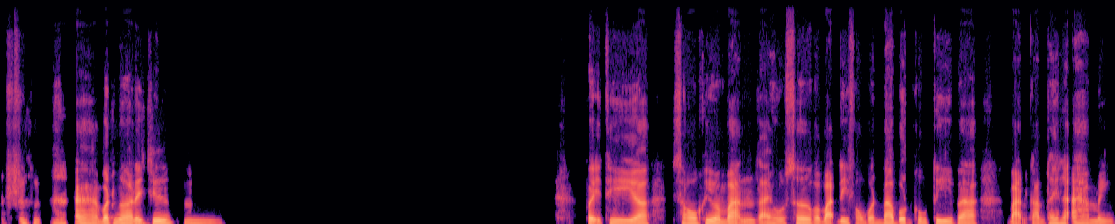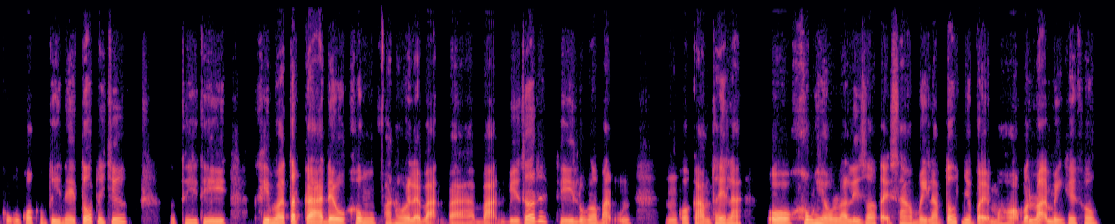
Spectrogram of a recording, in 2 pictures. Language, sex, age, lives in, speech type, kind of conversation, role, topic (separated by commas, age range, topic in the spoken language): Vietnamese, male, 35-39, Vietnam, conversation, podcast, host, Bạn đối diện với nỗi sợ thất bại thế nào?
